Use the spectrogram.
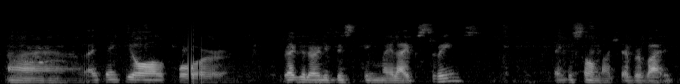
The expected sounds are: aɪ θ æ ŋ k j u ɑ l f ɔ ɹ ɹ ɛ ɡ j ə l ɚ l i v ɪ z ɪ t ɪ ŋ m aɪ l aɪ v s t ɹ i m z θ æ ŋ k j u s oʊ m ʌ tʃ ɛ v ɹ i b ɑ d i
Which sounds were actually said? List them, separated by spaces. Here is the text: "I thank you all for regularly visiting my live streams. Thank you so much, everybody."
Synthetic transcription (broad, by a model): aɪ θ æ ŋ k j u ɑ l f ɔ ɹ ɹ ɛ ɡ j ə l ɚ l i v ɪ s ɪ t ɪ ŋ m aɪ l aɪ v s t ɹ i m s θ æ ŋ k j u s oʊ m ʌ tʃ ɛ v ɹ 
